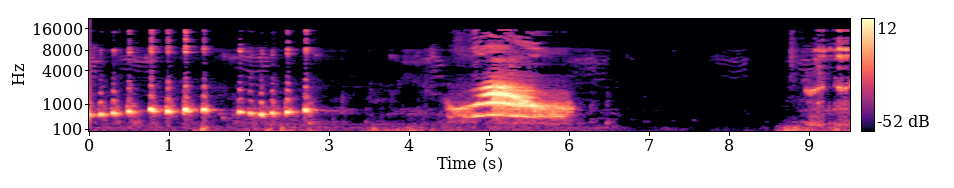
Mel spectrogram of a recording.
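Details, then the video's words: Hill myna mimicking chicken sounds: a quick series of clucks, a pause, then a loud, drawn-out, wavering screech that rises and falls. A short faint call follows at the end. "Burung beo gacor fariasi suara ayam"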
